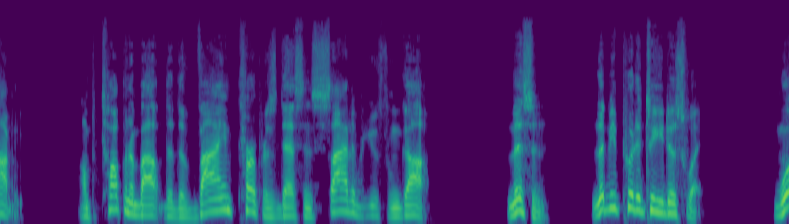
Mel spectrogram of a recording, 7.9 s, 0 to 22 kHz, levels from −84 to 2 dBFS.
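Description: Nothing in this speech recording stands out as a technical fault, so there's nothing to flag here.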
